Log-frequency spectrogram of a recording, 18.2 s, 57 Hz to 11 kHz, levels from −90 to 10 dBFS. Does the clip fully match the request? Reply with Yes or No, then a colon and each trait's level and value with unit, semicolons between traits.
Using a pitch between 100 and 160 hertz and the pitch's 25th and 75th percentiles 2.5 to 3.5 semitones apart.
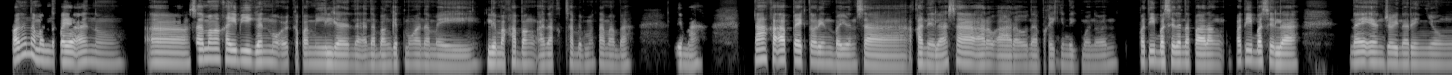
Yes: low, 135 Hz; average, 2.8 semitones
